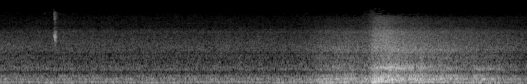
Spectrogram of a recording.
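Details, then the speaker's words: Porsche 928S V8 after tune-up and fuel system cleaning, smooth even note under light driving load, swelling cleanly as revs rise with no misfire or knock; running healthy, transmission shifting smoothly. "it sounds it sounds good yeah this thing's running like a champ"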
